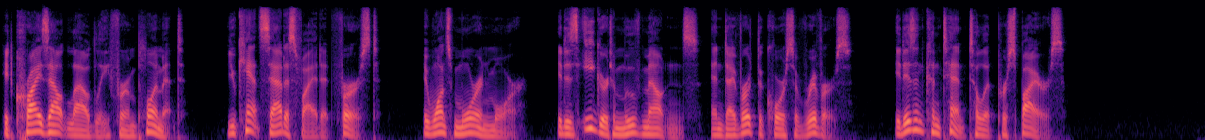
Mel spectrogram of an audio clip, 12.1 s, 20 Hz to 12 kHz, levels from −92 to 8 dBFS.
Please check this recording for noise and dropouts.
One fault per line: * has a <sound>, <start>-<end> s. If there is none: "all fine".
all fine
